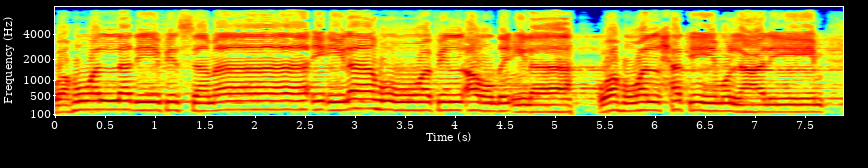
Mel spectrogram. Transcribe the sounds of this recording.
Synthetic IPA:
waɦʊwalːaðiːfiasːamaːʔɪʔɪlaːɦʊwafiːlʔɑɾˤd̪ˤɨʔɪlaːh | waɦʊwalħakiːmʊlʕaliːm

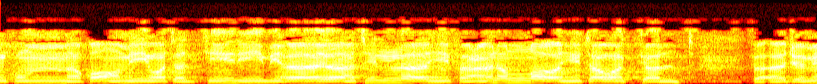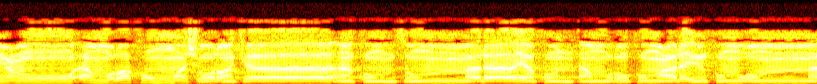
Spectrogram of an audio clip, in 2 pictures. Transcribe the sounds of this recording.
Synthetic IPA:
kʊmːɑqɑːmiːwat̪aðkiːɾiːbɪʔaːjaːt̪ɪlːaːhɪfaʕalaːlˤːɑːhɪt̪awakːalt̪ | faʔad͡ʒmaʕuːʔamɾˤɑkʊmwaʃʊɾˤɑkaːʔakʊmθʊmːalaːjakʊnʔamɾˤʊkʊmʕalajkʊmɣʊmːa

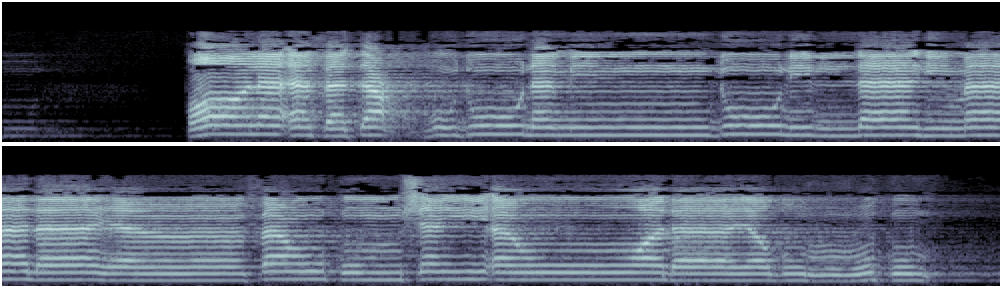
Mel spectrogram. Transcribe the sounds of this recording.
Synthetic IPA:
qɑːlaʔafat̪aʕbʊd̪uːnamɪn | d̪uːnɪlːaːɦɪmaːlaːjanfaʕʊkʊmʃajʔanwalaːjɑd̪ˤʊrːʊkʊm

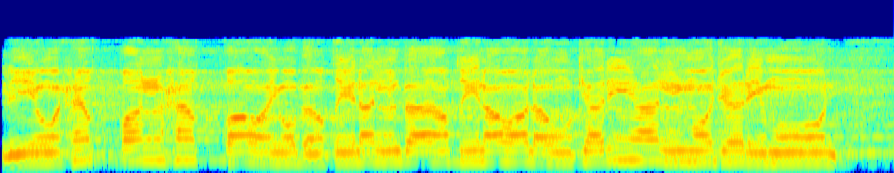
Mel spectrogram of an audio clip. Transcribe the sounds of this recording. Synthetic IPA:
lɪjʊħɪqːalħɑqːɑwajʊbt̪ˤɨnalbɑːt̪ˤɨlawalawkaɾɪhalmʊd͡ʒɾɪmuːn

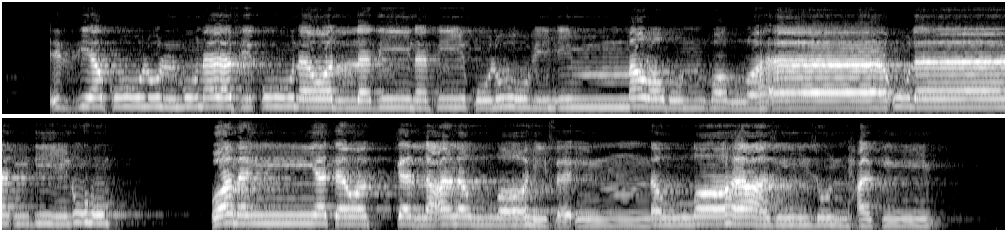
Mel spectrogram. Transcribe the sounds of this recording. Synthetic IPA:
ʔɪðjaquːlʊlmʊnaːfɪquːnawalːaðiːnafiːqʊluːbɪhɪmː | ɑɾˤɑd̪ˤn | ɣɑrˤwaɦaː | ʔʊlaː | ʔɪd̪iːnʊhʊm | wamanjat̪awakːalʕalaːlːɑːhɪfaʔɪnːalːɑːhaʕaziːzʊnħakiːm

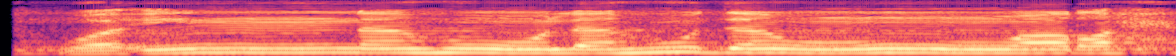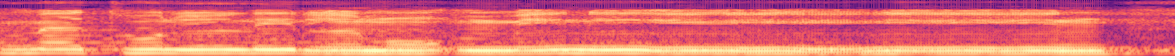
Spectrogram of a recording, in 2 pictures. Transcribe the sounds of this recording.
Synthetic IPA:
waʔɪnːaɦʊlaɦʊd̪awwɑɾˤɑħmatlɪlmʊʔmɪniː | n

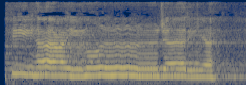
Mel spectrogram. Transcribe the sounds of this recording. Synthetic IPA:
fiːɦaːʕajnʊn | d͡ʒaːɾɪja

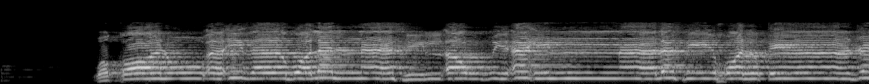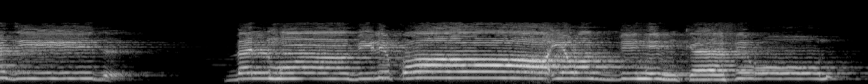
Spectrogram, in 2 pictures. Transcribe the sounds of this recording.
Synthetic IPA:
wɑqɑːluːʔaʔɪðaːd̪ˤɑlalnaːfillʔɑɾˤd̪ˤɨʔaʔɪnːaːlɪfiːxɑlqɪnd͡ʒad̪iːd̪ | balhʊmbɪlɪqɑː | ʔɪɾˤɑbːɪhɪmkaːfɪɾuːn

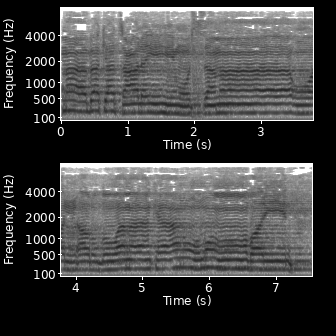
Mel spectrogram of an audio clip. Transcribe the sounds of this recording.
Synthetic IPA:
maːbakat̪ʕalajhɪmʊasːamaːʔʊwalʔɑɾˤd̪ˤwamaːkaːnuːmʊnðˤɑɾiːn

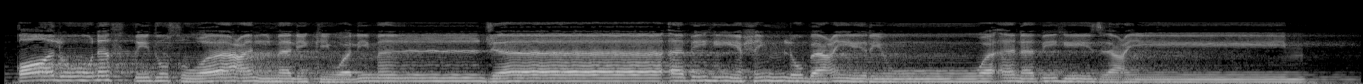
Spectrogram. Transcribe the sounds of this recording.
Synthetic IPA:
qɑːluːnafqɨd̪ʊsˤʊwaːʕalmalɪkɪwalɪman | d͡ʒaː | ʔabɪɦiħɪmlʊbaʕiːɾɪ | waʔanabɪɦiːzaʕi | m

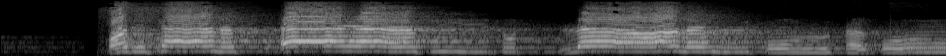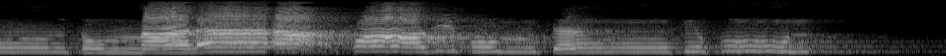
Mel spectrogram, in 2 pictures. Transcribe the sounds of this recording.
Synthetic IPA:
qɑd̪kaːnat̪̚ʔaːjaːt̪ɪt̪ʊlaːʕalajkʊmfakʊnn | t̪ʊmʕalaːʔaʕtˤɑːbɪkʊmt̪aŋ | kɪfuːn

